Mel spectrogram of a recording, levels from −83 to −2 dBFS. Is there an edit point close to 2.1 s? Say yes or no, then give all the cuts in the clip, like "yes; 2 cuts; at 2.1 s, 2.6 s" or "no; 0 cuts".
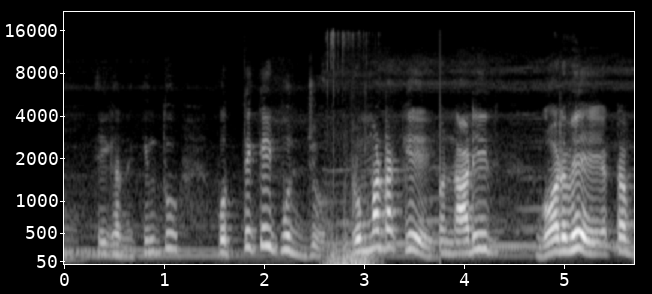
no; 1 cut; at 3.8 s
